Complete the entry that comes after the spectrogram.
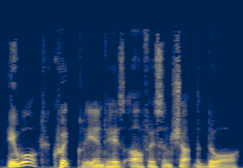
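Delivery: usual speaking voice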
